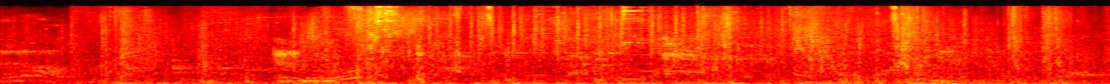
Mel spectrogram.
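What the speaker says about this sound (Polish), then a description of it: "Kurde no, trafiłem go heliksem." Rocket blasts from a helix launcher in Overwatch on the Horizon map in low-gravity mode, a dense run of repeated gunfire-like bursts and mechanical clatter sustained over several seconds under game noise.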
